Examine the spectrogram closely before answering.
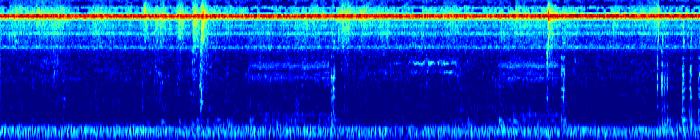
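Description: Outdoor ambience: a steady high-pitched insect drone over a low rumble, with a few short faint chirps in the middle and a quick rattling run of clicks near the end.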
